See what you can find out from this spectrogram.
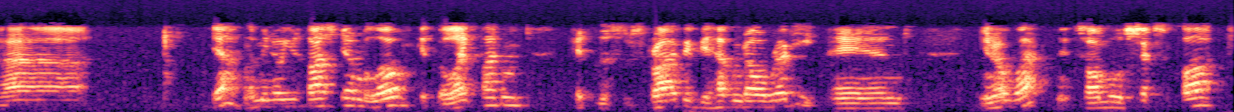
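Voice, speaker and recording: A middle-aged man in his living room, talking casually to the camera as a channel host, relaxed and rambling, with plenty of fillers. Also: fairly high pitch, moderate pace. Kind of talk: casual vlog talk to camera. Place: living room at home, indoors. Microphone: camera in front of him. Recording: tinny phone-like sound.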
